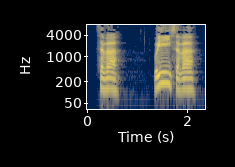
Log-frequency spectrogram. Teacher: Note the falling intonation for both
